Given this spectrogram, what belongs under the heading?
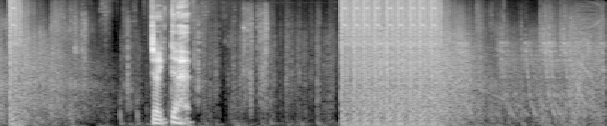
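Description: Blaster fire crackles through a Galaxy at War battle simulator fight: a pair of loud close bursts, then a long sustained rattling barrage, with scattered shots before it and someone talking over the action.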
